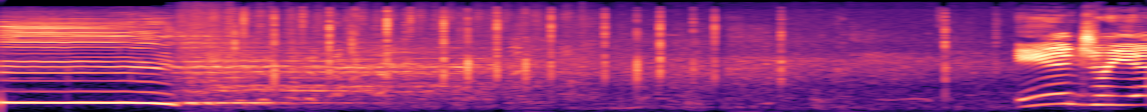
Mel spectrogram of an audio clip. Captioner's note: attendees cheering and applauding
